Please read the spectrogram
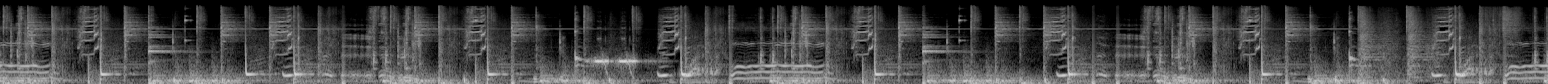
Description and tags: Human funk 1
The sounds in this loop are not edited, only volume and/or length, so you hear the raw sounds. I cannot credit all the people who made the sounds because there are just to much sounds used. 124BPM enjoy ;)
groove, loop, strange, weird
